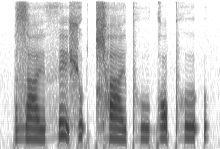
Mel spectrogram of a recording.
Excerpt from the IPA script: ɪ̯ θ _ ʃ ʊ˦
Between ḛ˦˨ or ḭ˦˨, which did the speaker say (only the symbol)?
ḛ˦˨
